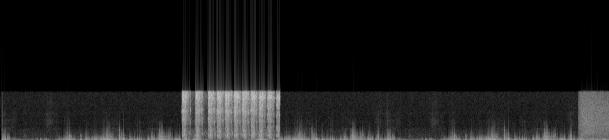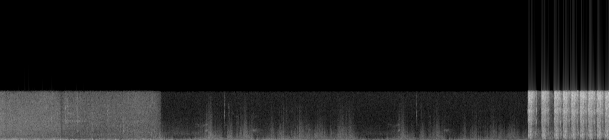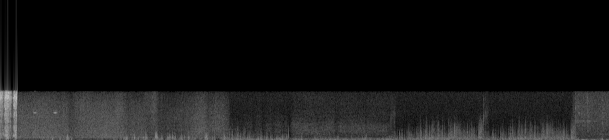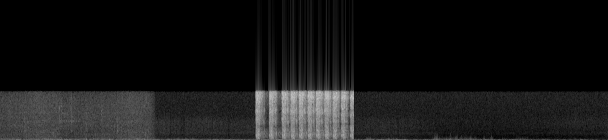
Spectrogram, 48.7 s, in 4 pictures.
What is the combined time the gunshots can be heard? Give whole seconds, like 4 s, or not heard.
6 s.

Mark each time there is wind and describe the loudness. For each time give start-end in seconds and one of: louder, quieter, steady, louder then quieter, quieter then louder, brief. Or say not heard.
0.0-48.6 quieter.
